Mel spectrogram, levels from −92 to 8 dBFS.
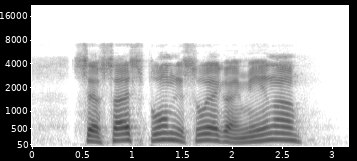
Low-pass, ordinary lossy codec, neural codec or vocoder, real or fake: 7.2 kHz; MP3, 96 kbps; codec, 16 kHz, 4 kbps, FunCodec, trained on LibriTTS, 50 frames a second; fake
